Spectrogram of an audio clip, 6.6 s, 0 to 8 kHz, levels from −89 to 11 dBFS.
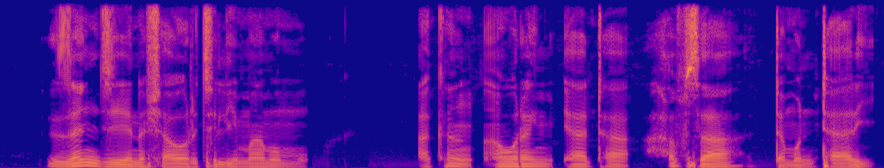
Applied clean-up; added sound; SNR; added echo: none; none; none; none.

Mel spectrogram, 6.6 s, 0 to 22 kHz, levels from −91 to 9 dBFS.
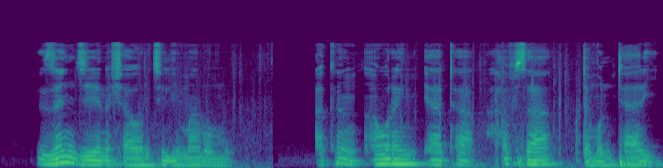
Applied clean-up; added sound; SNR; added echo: neural separator model SepFormer DNS4.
